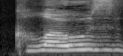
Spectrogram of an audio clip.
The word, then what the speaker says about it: close: Close the door with a Z, or come sit close to me. We're sitting close to each other. Close. Long O as in go, and then an S. The only difference here is the S versus Z.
